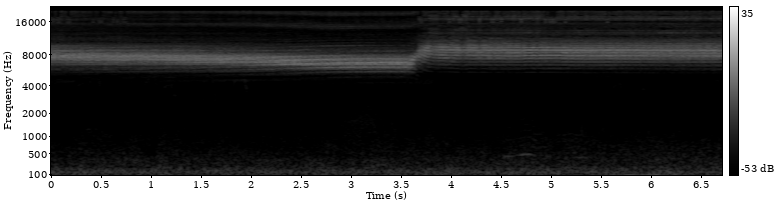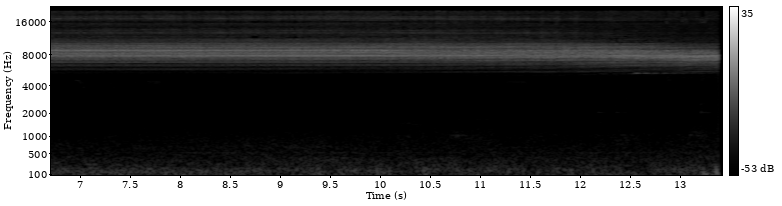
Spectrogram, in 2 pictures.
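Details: High on a hill overlooking Fukuoka city, Japan, in July, a cicada chorus rings as a sustained shrill buzz that jumps slightly higher after a few seconds and then holds level, over faint low background noise.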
